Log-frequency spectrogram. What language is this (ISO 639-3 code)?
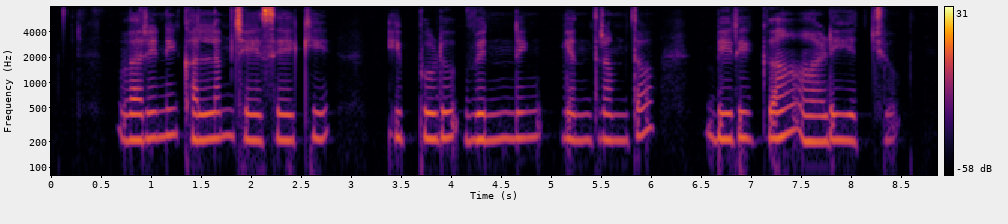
tel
